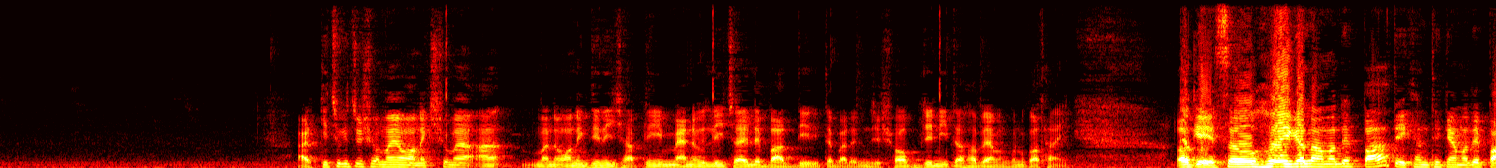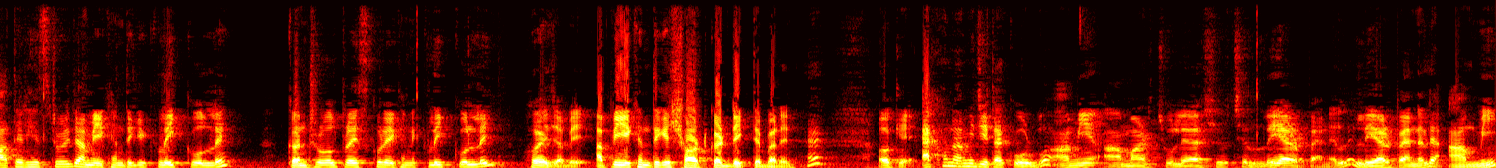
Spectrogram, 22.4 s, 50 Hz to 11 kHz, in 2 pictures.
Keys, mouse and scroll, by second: 3.6-7.0 drag, 8.4 ctrl+-, 11.5 ctrl+click, 14.3 ctrl+click, 17.5 ctrl+click, 17.6 ctrl+-, 20.6 click.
